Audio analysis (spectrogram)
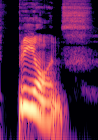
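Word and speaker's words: prions: उसका नाम होता है स्टूडेंट्स प्रियॉन्स. बालोग इसे प्रायॉन्स भी बोलते हैं, what ever you want to pronounce.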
